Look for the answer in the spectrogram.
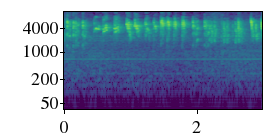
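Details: Rough, harsh song of a Black-browed reed warbler (sinchan), kept as a master bird and lure for other songbirds; a continuous run of grating, chattering phrases, rapid notes pulsing several times per second.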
